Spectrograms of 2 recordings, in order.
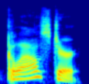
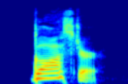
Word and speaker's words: Gloucester: All right, Gloucester. Gloucester. Dr. Foster Gloucester.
